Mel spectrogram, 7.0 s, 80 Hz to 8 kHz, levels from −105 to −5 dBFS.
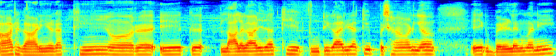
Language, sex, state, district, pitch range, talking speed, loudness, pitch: Bundeli, male, Uttar Pradesh, Hamirpur, 135-150 Hz, 130 wpm, -21 LUFS, 145 Hz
